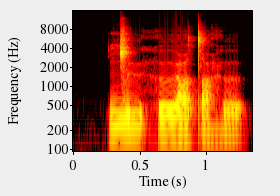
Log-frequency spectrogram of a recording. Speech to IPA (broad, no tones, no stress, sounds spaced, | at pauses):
ŋ͡ǀ ʉ h ɵː tˤ ʉ ɦ ɵ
